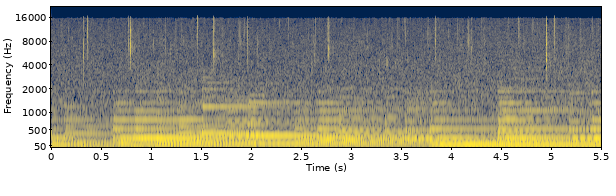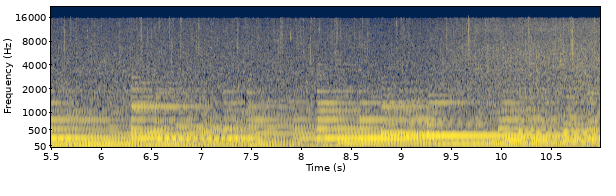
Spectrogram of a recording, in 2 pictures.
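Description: Steady rain with individual drops ticking, mixed with slow instrumental relaxation music of long held notes and a bass line that changes every second or two.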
